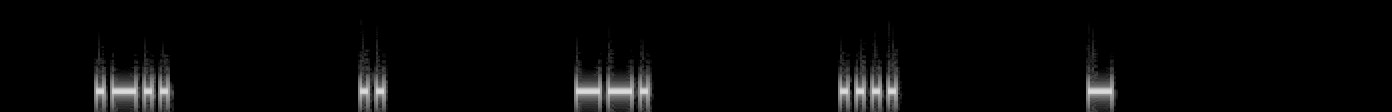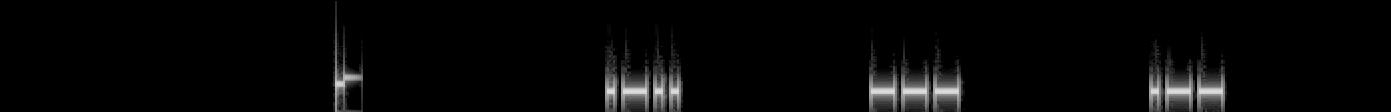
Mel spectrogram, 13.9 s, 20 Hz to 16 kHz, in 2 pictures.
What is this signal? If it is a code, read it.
Morse code, heard as a keyed tone, about 30 wpm, spaced as for 8 wpm, 690 Hz. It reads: LIGHT LOW
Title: 8x Character Spacing - Top 200 Words - 30wpm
